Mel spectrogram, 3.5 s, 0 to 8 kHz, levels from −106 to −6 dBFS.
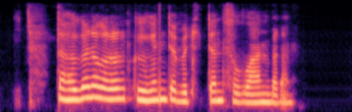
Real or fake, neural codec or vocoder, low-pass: fake; codec, 16 kHz, 8 kbps, FreqCodec, smaller model; 7.2 kHz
